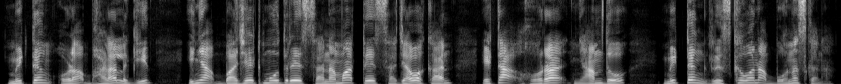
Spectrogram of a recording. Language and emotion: Santali, surprised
